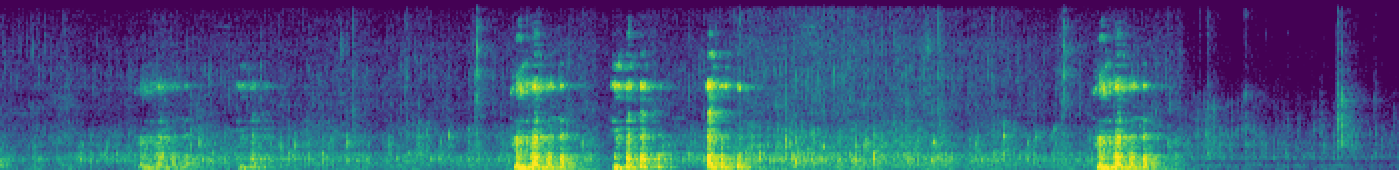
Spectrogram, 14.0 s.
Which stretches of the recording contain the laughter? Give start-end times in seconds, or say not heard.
1.4-2.7, 5.1-7.5, 10.9-11.6.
